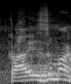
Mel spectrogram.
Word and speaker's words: chiasma: उस मुकाम को हम काइज़मा कहते हैं। ये स्पेलिंग यहाँ पर गलत लिखा हुआ है, काइज़मेटा नहीं होता है, काइज़मा होता है, CHIASMA, काइज़मा।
